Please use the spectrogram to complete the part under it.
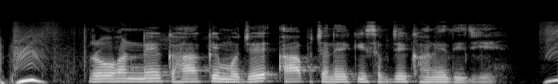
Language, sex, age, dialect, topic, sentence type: Hindi, male, 18-24, Kanauji Braj Bhasha, agriculture, statement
